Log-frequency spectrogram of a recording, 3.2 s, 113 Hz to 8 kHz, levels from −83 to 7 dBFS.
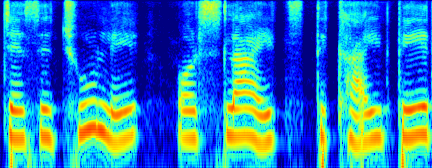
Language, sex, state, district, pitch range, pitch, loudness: Hindi, female, Chhattisgarh, Raipur, 230-255 Hz, 245 Hz, -18 LUFS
